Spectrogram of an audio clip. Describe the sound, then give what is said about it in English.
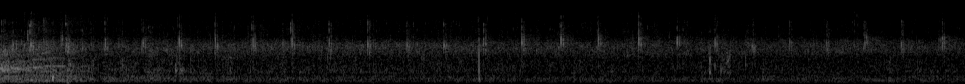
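An audience at a talk snaps their fingers, each trying to snap exactly 50 times: a steady patter of sharp, bright clicks repeating roughly every half second over a soft hiss, loosely overlapping like scattered raindrops. No one speaks. “Snap your fingers exactly 50 times or count backwards from 100 by 7.”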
